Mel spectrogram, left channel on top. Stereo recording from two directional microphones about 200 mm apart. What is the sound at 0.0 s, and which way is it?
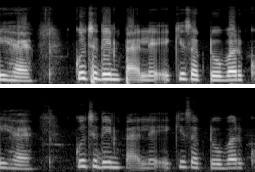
A woman's voice, 25° left (ahead or behind).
